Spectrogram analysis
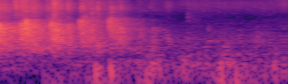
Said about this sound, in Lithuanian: Ponios ir ponai, plojimais pasitikime krepšinio komentatorius Vaidas Čiaponis.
